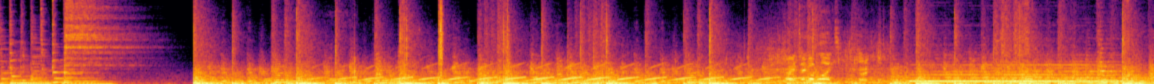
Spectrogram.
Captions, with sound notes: (intense music) (sirens) - Alright, take off lines. - Alright. (horn honking)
